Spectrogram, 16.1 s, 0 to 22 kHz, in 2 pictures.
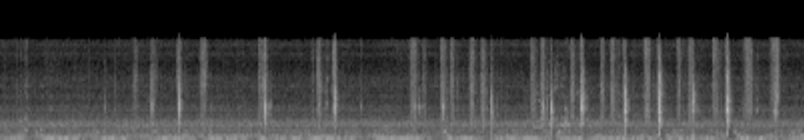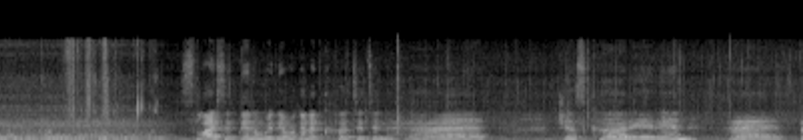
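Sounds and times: steady low hum: 0.0 - 10.0
knife slicing cabbage on board: 1.3 - 7.9, 8.7 - 9.5.

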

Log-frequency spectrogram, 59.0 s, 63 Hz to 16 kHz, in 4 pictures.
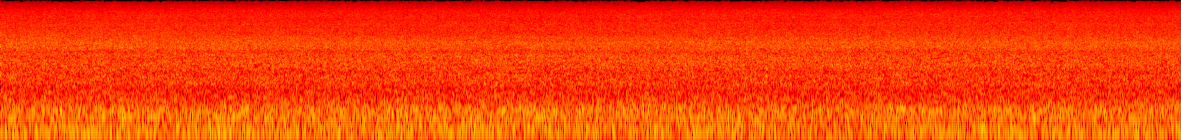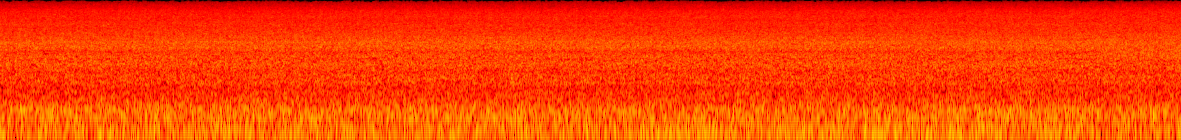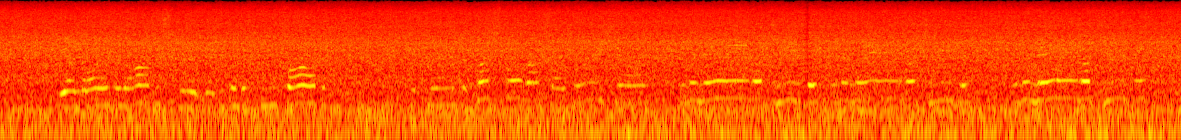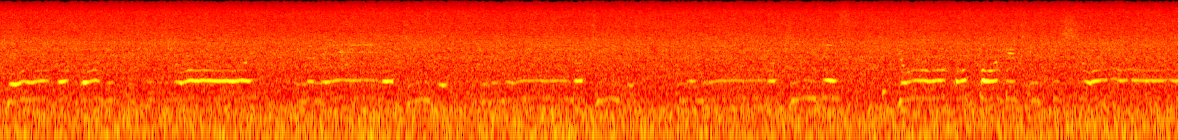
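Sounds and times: fountain water rushing: 0.0 - 59.0.

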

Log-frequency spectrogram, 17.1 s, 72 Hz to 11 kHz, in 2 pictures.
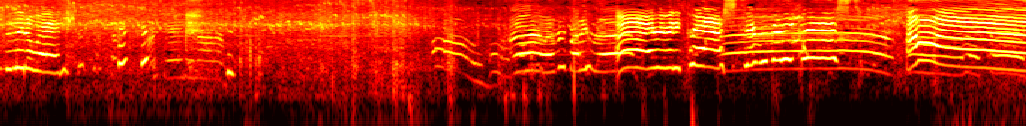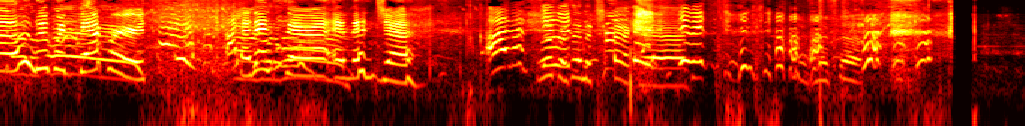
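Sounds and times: children calling and shouting: 0.0 - 16.0.

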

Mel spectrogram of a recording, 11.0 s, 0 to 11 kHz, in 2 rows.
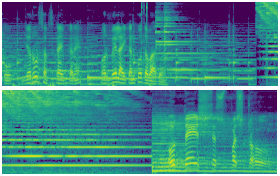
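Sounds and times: shimmering glitter sliding downward: 5.1 - 8.6
held tone: 5.1 - 9.1
loud sustained drone note: 5.1 - 9.3.

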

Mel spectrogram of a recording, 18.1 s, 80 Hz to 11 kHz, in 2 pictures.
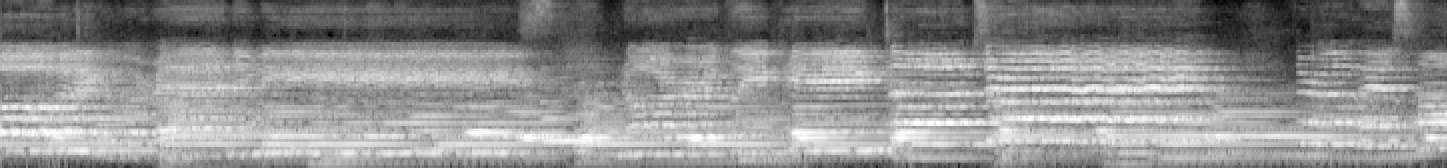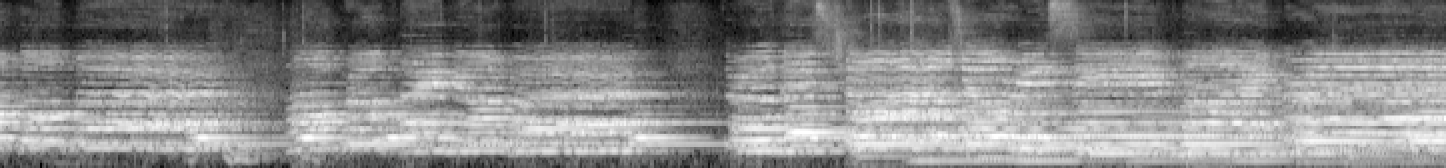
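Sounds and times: women singing together: 0.0 - 18.0
singers breathing: 7.7 - 8.1, 10.4 - 10.8, 13.2 - 13.6.

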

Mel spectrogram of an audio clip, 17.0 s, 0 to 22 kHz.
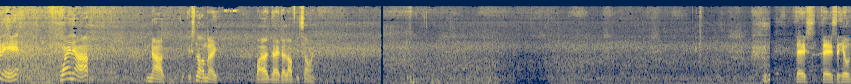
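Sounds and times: wind on microphone: 7.7 - 11.9.

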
